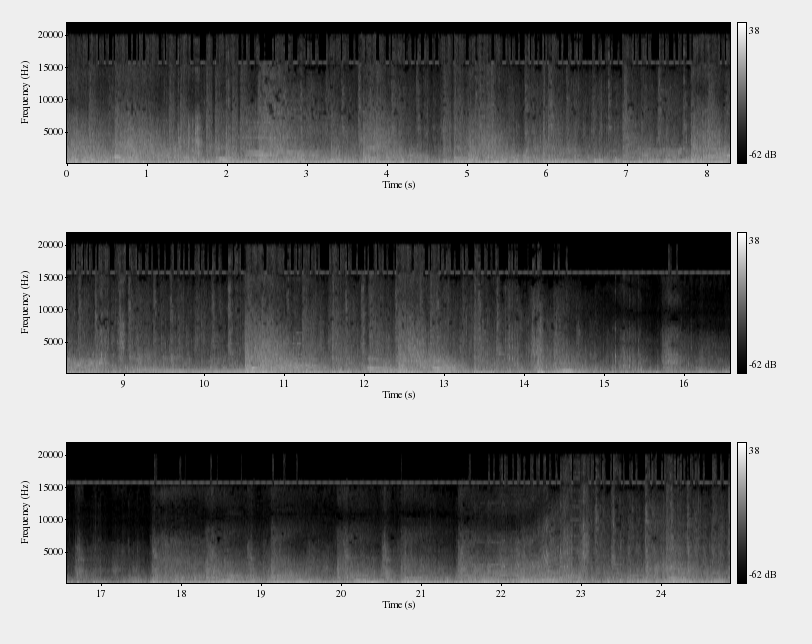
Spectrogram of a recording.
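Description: Shotgun blasts in a video game, a series of loud booms and crashes over a busy, dense layer of game music and effects, with talk mixed in.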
